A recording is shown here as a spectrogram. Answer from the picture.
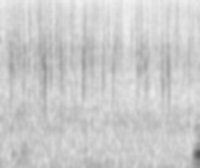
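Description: Water from a garden hose spray nozzle pouring onto a man's head and body: a steady hiss of spray with scattered splashes and drips as he scrubs his wet, soapy hair.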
